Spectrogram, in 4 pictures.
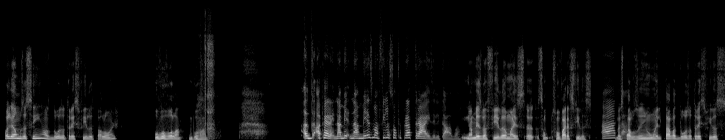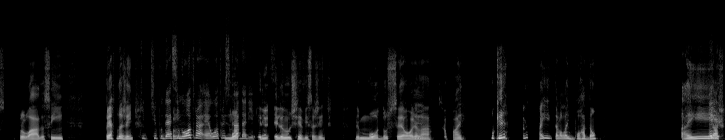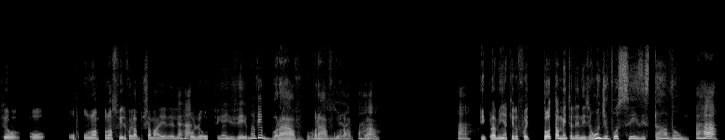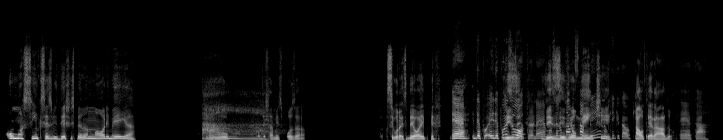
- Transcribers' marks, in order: other background noise; drawn out: "Ah"
- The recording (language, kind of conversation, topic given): Portuguese, podcast, Você já interpretou mal alguma mensagem de texto? O que aconteceu?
